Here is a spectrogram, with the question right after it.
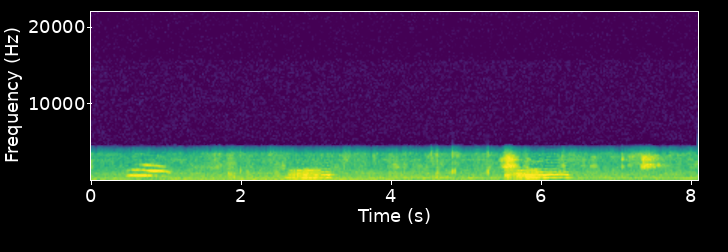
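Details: Pet cat giving repeated "Rrrrr?" trilling calls, rolled, rising-then-falling chirps in three bursts spaced a couple of seconds apart, plus a brief higher chirp near the end, indoors with a low steady hum.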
